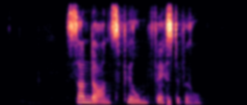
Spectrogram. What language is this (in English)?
English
